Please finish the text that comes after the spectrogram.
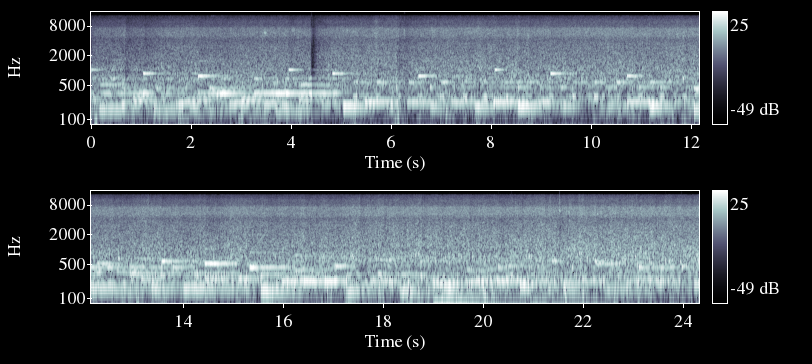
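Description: Steady rushing water of a forest stream flows continuously, a broad even wash of sound with no voices.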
